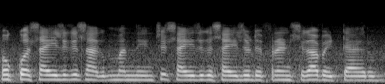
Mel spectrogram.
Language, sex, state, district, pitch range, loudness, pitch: Telugu, female, Andhra Pradesh, Sri Satya Sai, 200-215 Hz, -16 LUFS, 210 Hz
